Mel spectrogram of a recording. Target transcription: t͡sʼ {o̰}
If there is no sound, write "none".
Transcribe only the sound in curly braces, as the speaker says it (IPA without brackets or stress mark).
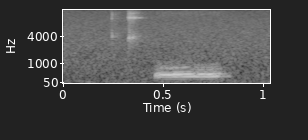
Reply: o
